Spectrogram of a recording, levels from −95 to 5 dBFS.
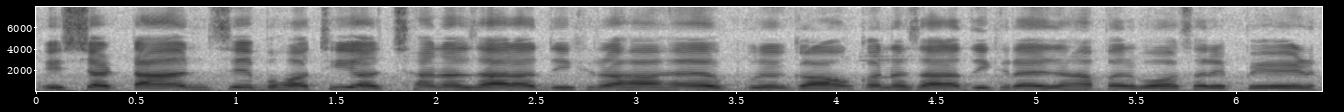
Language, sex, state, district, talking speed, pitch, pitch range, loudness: Hindi, male, Chhattisgarh, Raipur, 205 wpm, 185 Hz, 175-190 Hz, -16 LUFS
